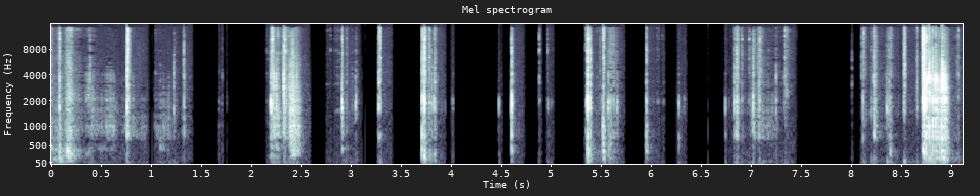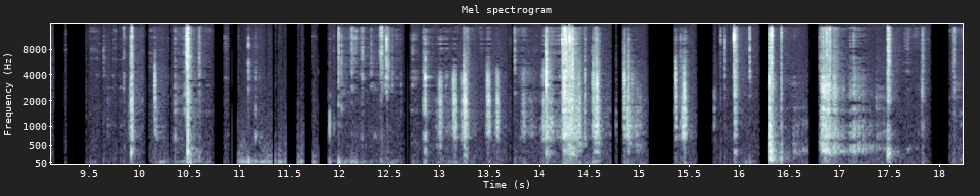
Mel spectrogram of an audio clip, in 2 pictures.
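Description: Scattered small clicks and taps of a die-cast metal toy crane and its lattice boom being handled and fitted together by hand, with one louder, longer rub about nine seconds in.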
